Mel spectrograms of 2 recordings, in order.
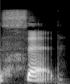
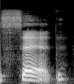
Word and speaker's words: said: Said to me 就是跟我说，那大家要特别注意一下这个 said，它是 S A Y 的过去式嘛，但是呢发音的部分大家要特别注意，不是 said，而是 said。这个 A I 的声音它是短音的这个哎哎的这个声音 said。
